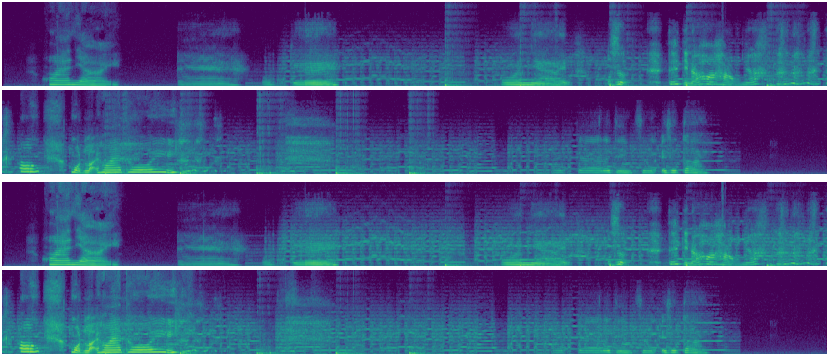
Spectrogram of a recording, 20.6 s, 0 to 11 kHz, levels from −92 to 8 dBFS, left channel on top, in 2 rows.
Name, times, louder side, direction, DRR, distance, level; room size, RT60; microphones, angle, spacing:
voice 1, 0.6-1.5 10.5-12.7 13.8-14.0, right 4 dB, 30° right, 0.5 m, -19 dB
voice 2, 2.2-4.2 6.2-7.3 7.6-10.5 11.8-12.0 12.5-13.1 13.8-14.5 17.2-19.1, equal, 5° left, 2.3 m, -28 dB
sound 1, 3.0-19.5, right 6 dB, 50° right, 6.9 m, -39 dB
sound 2, 5.5-5.9 6.5-7.0 7.6-8.0 8.5-9.0 9.6-10.1 11.6-11.9 12.5-12.9 13.5-14.0 14.5-14.9 15.4-15.7, equal, 35° left, 6.2 m, -32 dB
head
